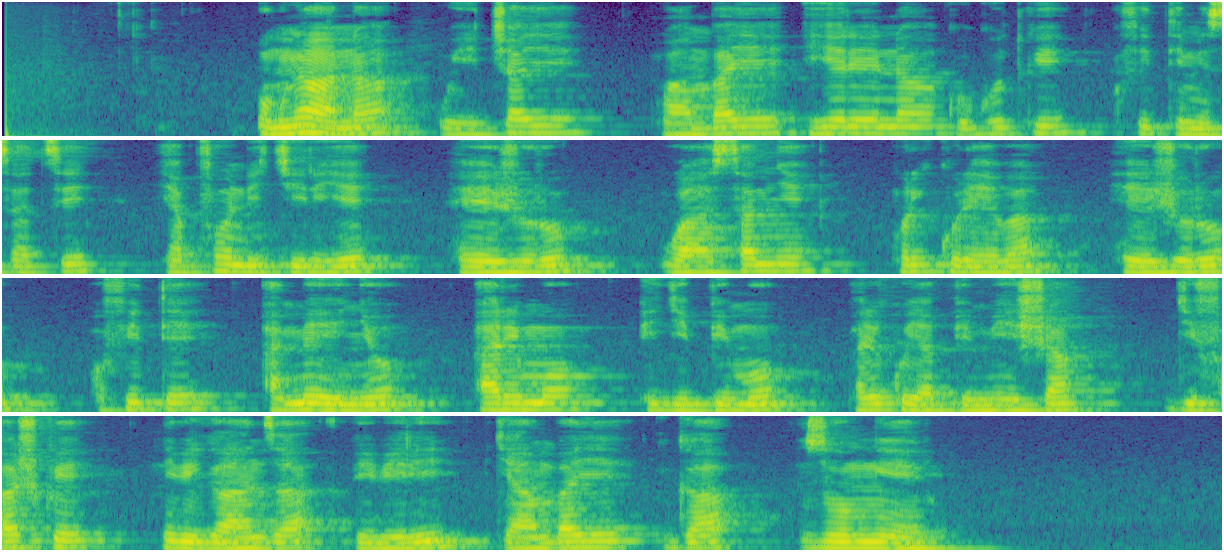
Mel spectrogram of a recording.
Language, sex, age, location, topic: Kinyarwanda, male, 25-35, Huye, health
